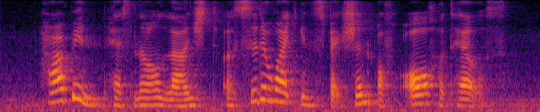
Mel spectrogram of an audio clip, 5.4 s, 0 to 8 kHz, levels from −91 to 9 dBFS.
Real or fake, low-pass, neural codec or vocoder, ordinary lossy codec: real; none; none; none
